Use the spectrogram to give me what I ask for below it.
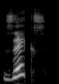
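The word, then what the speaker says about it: sechs: comparación con el español seis se pronuncia zex siete se pronuncia zib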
